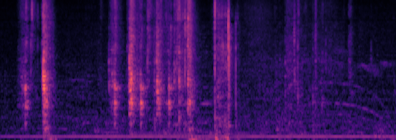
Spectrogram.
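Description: Crisp paper clicking and rustling as a hand works its fingers into a folded paper dragon puppet head, in several short clusters over a low steady hum.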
